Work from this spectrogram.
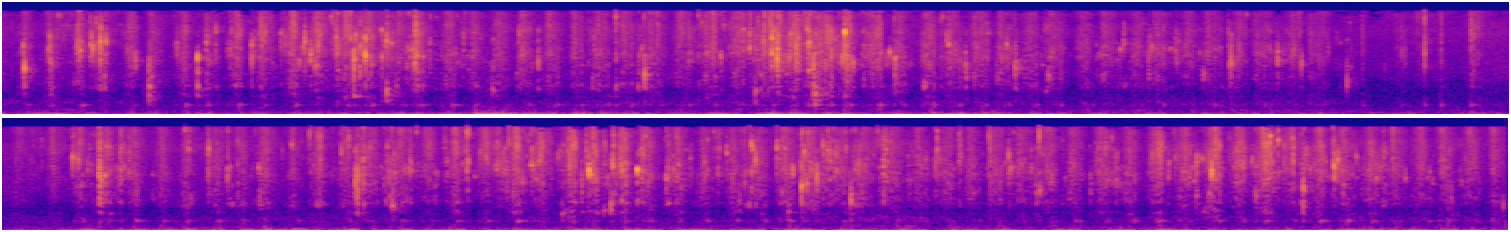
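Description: A black, hollow, hard-plastic sports water bottle, partly filled with water and held in both hands, is tapped with the fingertips and shaken so the water sloshes inside. Rapid, dense, bright clicking taps run over a soft, continuous liquid swish, each tap dying almost instantly. The sound quiets briefly near the middle before the tapping and sloshing pick up again.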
